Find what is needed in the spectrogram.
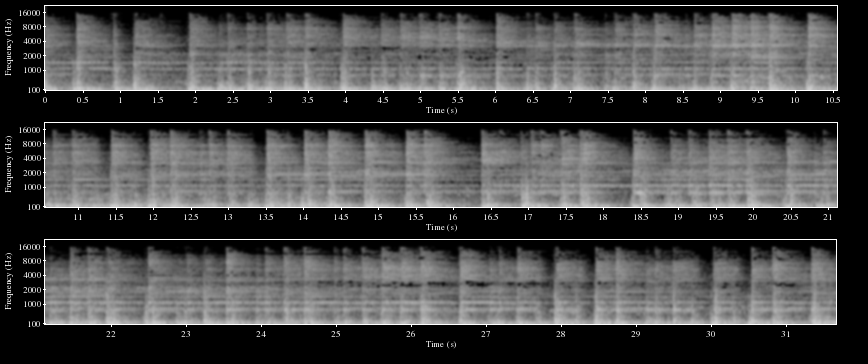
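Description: Korean daechwita royal military band playing on the march: steady drumbeats with frequent strikes under sustained pitched wind-instrument notes.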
